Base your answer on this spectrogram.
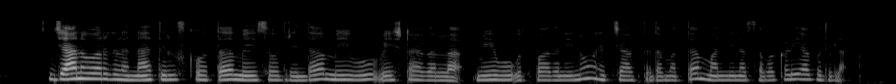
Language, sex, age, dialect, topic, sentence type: Kannada, female, 25-30, Dharwad Kannada, agriculture, statement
